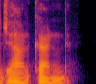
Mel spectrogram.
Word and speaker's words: Jharkhand: Just to bring up one example of some of the phenomena you've just talked about, you go to Jharkhand, am I saying that correctly? To Jharkhand. – That's right.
